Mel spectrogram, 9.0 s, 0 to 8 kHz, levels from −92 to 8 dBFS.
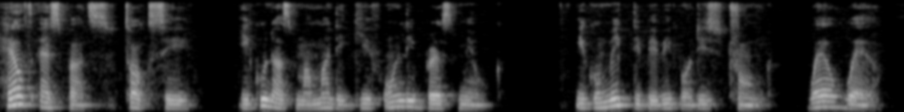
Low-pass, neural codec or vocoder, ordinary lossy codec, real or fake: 7.2 kHz; none; none; real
